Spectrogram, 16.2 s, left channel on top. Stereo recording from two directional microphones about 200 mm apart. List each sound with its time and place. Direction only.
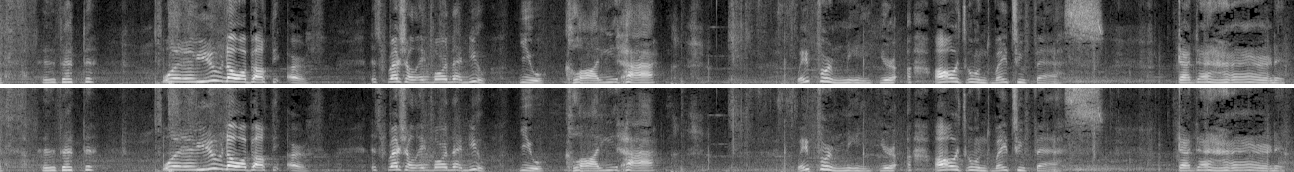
0.7 s speech: centre (ahead or behind)
2.0 s a woman's voice: 25° left (ahead or behind)
9.9 s a woman's voice: 25° left (ahead or behind)
14.7 s a woman's voice: 20° left (ahead or behind)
